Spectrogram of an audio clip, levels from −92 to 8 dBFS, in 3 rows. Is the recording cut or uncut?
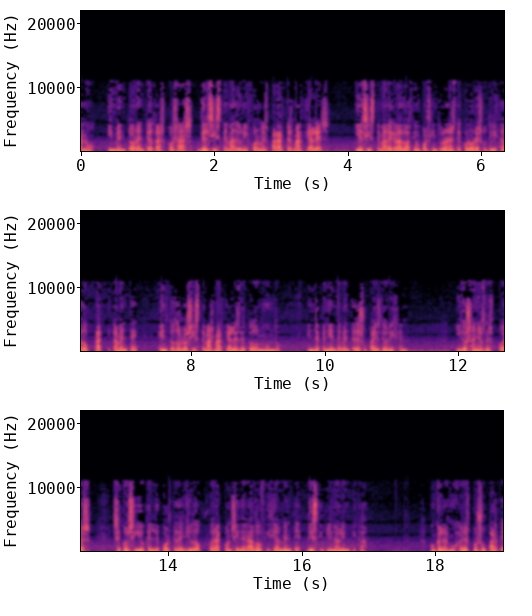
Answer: cut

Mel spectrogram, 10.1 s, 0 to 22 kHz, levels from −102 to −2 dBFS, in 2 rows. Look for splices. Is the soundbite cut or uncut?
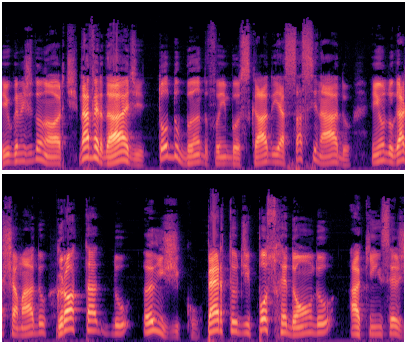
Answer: uncut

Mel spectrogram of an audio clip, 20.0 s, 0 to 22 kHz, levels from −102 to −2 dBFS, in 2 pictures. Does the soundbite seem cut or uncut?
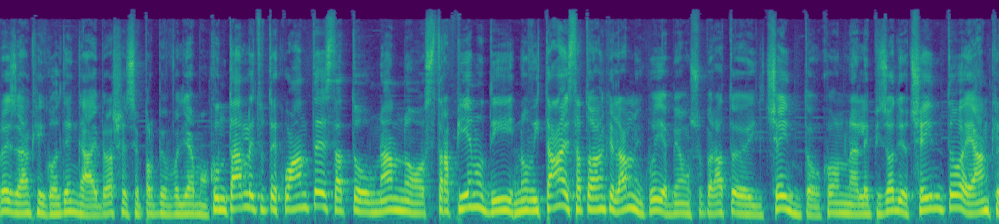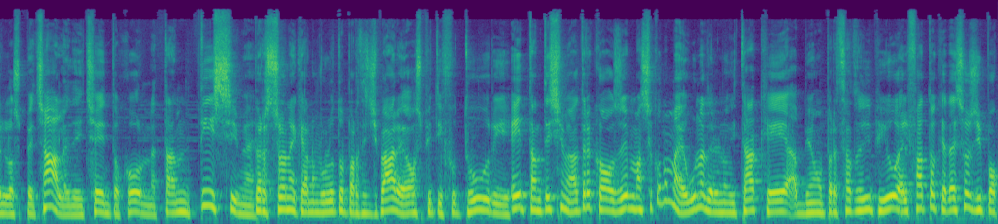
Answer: uncut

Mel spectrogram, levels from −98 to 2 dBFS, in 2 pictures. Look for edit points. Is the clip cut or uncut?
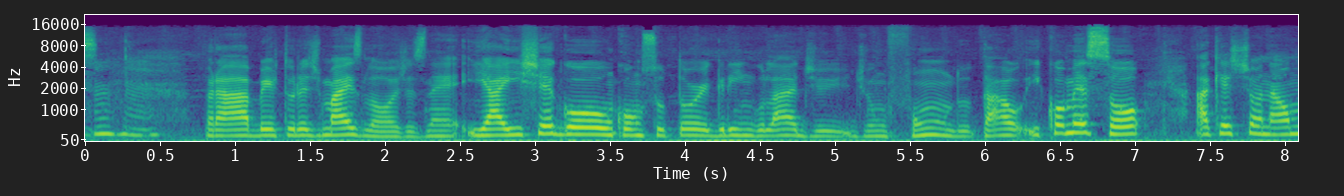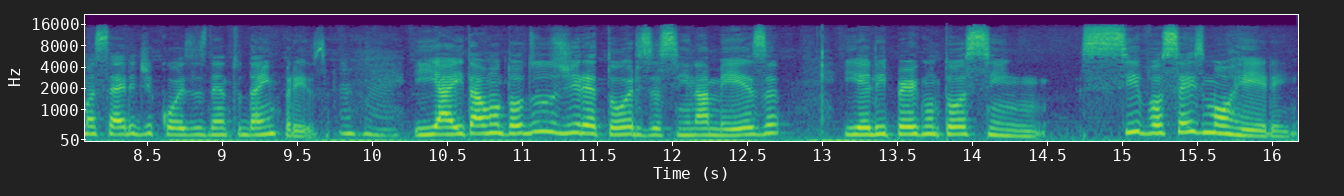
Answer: cut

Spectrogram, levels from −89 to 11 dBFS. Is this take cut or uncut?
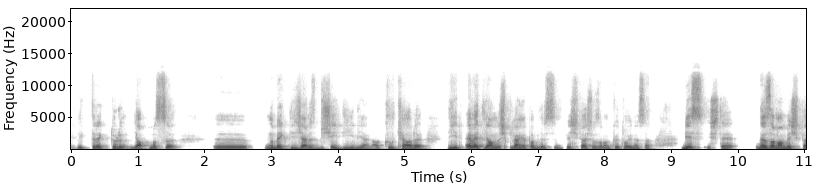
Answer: cut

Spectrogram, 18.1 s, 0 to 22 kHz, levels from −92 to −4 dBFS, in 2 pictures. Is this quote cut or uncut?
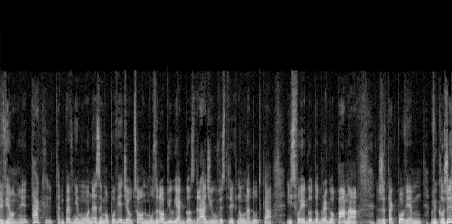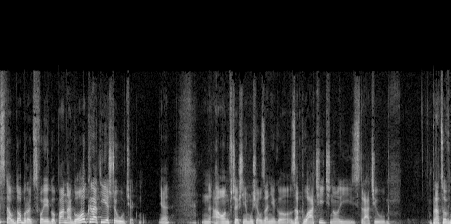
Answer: uncut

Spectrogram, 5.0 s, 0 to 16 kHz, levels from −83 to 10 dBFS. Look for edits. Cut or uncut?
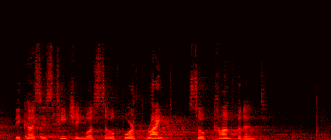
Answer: uncut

